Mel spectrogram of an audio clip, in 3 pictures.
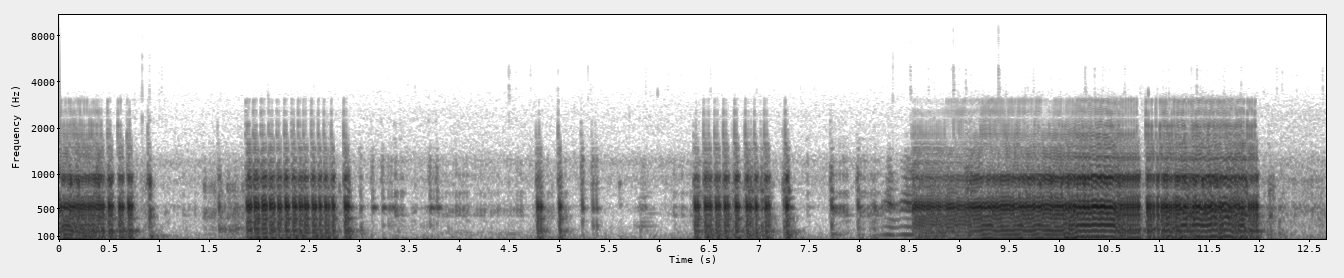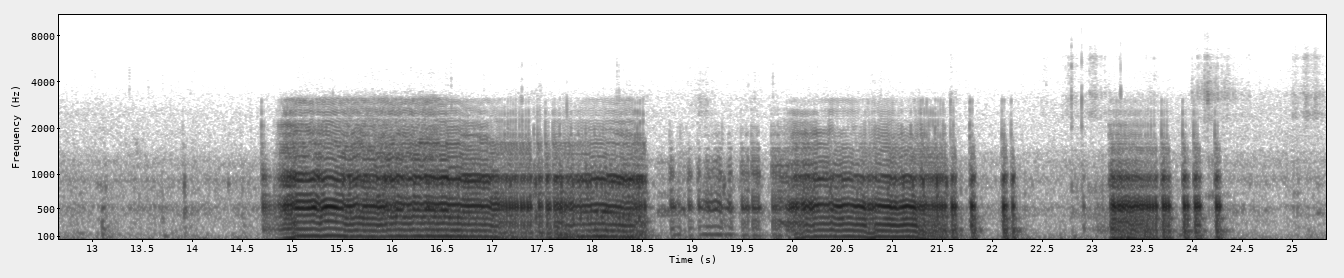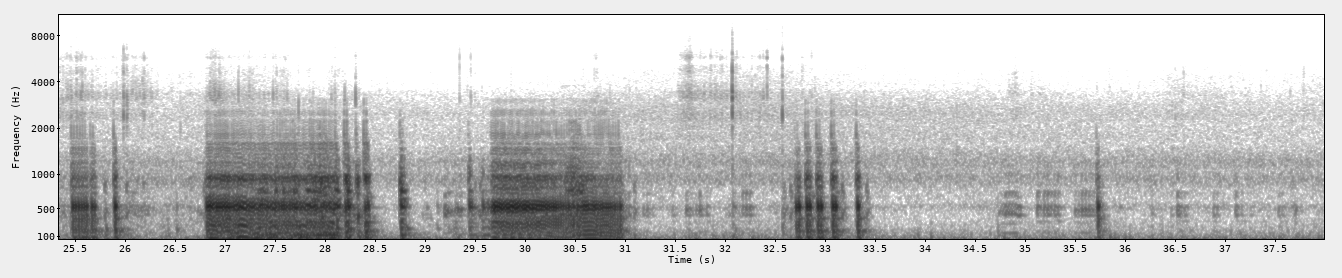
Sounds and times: moaning tree 0:00.0 - 0:37.9

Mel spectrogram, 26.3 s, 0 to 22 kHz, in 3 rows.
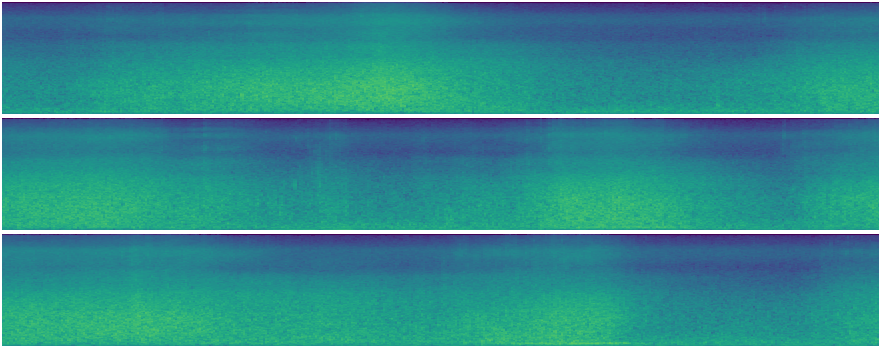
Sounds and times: waves 0:07.4 - 0:26.3

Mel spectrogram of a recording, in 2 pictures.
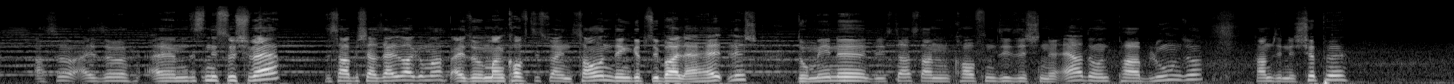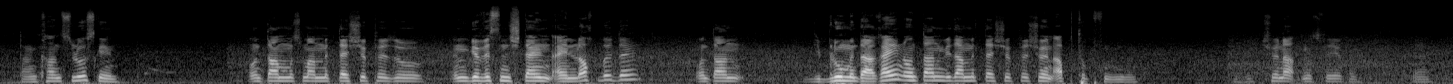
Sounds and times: Man describing how to plant a flower garden 0:00.3 - 0:13.5
Man describing how to plant a flower garden 0:14.7 - 0:15.8
Man describing how to plant a flower garden 0:17.0 - 0:22.0
Man describing how to plant a flower garden 0:22.6 - 0:26.0
Man describing how to plant a flower garden 0:26.9 - 0:28.9

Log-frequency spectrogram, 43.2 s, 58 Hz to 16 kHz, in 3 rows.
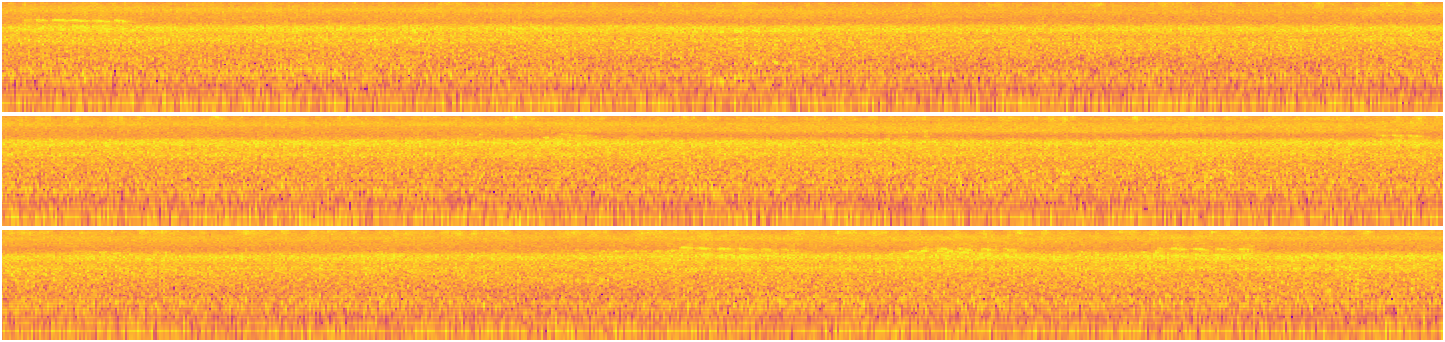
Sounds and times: Stream sound 0:00.0 - 0:43.2

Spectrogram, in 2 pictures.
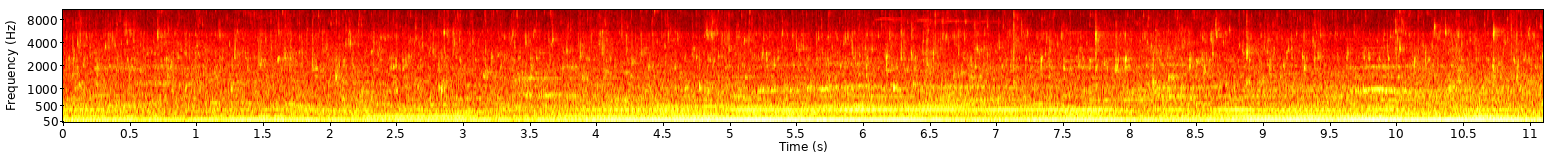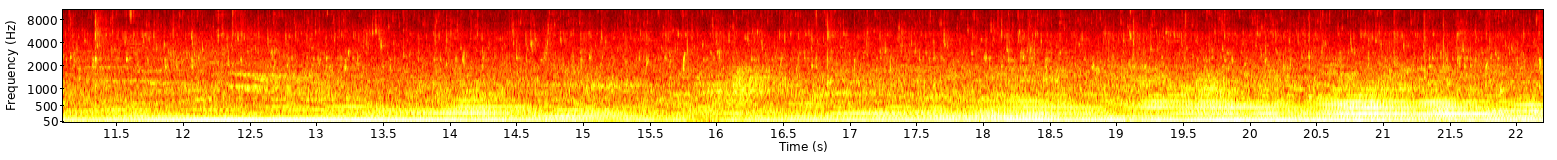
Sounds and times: water 0:00.0 - 0:22.2

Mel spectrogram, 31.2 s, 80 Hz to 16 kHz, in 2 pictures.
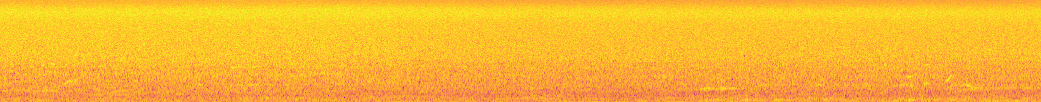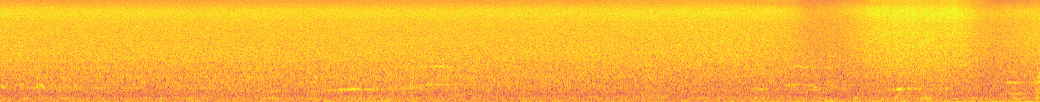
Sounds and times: fountain 0:00.0 - 0:31.2

